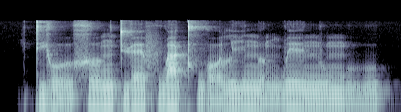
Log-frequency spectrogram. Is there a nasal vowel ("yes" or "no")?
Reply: no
